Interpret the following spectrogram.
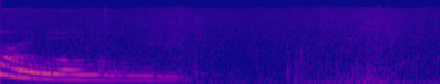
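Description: A child's drawn-out wordless vocal sound, sliding down in pitch for about a second, then fading into faint room noise.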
